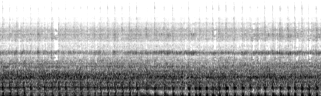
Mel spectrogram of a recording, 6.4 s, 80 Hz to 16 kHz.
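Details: 2007 KTM XCW300 two-stroke on 50:1 premix, totally cold and on choke: a busy, uneven idle with a light metallic rattle over it. The power valve is louder than usual and was never rebuilt; owner suspects it needs a bushing.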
